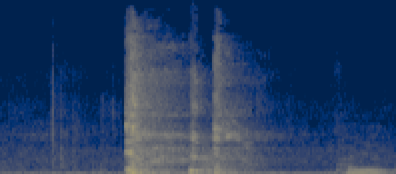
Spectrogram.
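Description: A person coughing: one sharp cough a little under a second in, followed quickly by a shorter second cough.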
